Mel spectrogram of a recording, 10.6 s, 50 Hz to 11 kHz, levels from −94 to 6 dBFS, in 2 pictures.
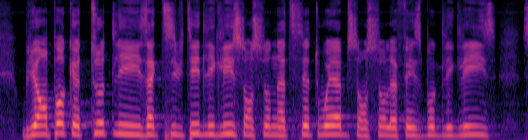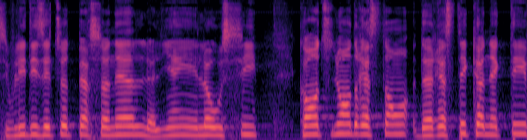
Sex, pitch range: male, 190-220 Hz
